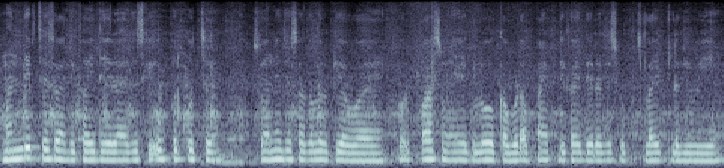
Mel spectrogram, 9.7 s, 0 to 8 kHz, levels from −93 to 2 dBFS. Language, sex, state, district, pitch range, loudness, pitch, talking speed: Hindi, male, Rajasthan, Bikaner, 140-155 Hz, -15 LUFS, 150 Hz, 205 wpm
